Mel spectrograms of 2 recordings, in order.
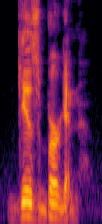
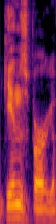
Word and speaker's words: Gisbergen: But Shane Van Gisbergen, Gisbergen, sorry, very hard name to pronounce. Gisbergen. I keep wanting to call him Ginsburg, of course, after the the late Supreme Court justice.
